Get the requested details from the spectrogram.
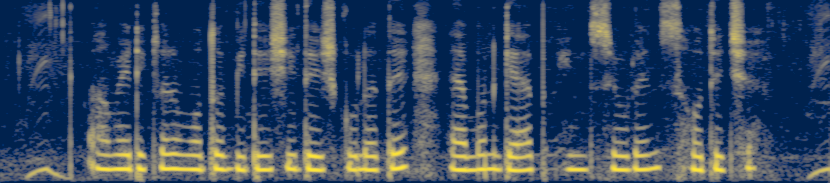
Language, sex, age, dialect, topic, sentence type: Bengali, female, 18-24, Western, banking, statement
